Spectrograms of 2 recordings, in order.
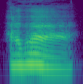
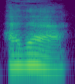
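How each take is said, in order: No difference in how they are said.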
